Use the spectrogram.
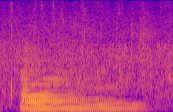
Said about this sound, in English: Big round of applause, everyone.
